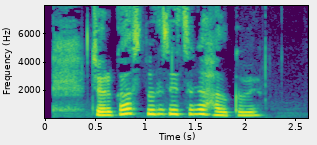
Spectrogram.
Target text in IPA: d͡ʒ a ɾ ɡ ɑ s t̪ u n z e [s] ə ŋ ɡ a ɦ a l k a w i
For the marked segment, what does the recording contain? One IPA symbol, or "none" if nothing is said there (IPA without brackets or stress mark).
t͡s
